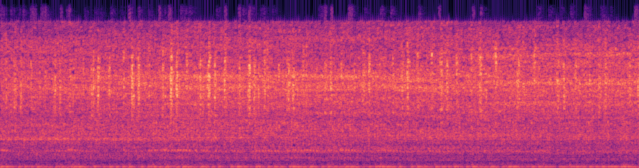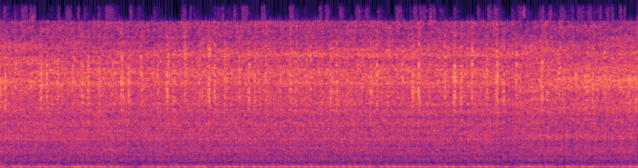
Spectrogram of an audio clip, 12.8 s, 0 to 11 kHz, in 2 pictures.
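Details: 2002 Ford Mustang 3.8 V6 automatic after PCV valve and breather hose replacement: low, uneven idle with occasional dips as if about to stall; rough idle and stalling, owner suspects a remaining vacuum leak.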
